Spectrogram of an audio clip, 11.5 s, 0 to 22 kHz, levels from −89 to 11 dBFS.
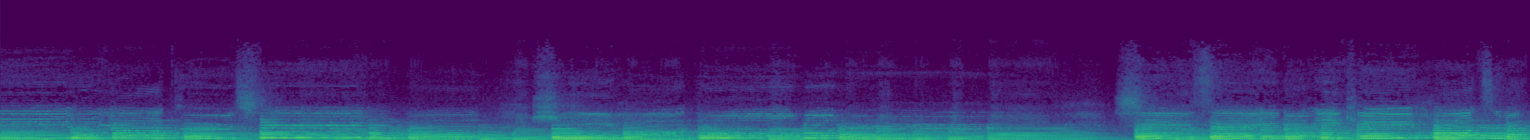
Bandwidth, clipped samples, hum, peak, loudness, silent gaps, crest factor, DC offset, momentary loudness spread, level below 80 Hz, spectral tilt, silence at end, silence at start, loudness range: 11 kHz; under 0.1%; none; -4 dBFS; -23 LUFS; none; 18 dB; under 0.1%; 8 LU; -68 dBFS; -7.5 dB/octave; 0 s; 0 s; 3 LU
